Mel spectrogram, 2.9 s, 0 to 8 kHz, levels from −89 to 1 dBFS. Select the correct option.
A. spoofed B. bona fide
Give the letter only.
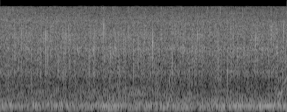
B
